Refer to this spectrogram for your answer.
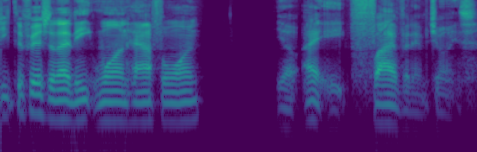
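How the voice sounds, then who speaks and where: An animated, playful tone at a fairly slow pace, with ordinary pitch variation and big swings in loudness. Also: man, very deep, low pitch for a man. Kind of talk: podcast conversation.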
